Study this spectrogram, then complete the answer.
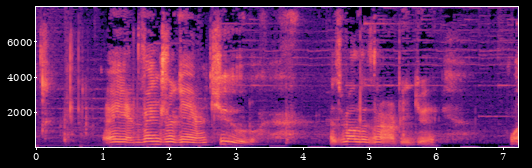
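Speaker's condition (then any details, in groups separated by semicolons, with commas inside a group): Cerebral palsy; affects limbs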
